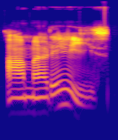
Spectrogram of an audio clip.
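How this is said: The three words run together as one word. The speaker calls it wrong. "lo pego y digo"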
